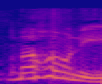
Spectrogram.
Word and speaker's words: Mahoney: how do you say your last name mahoney mahoney okay and you are a community organizer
